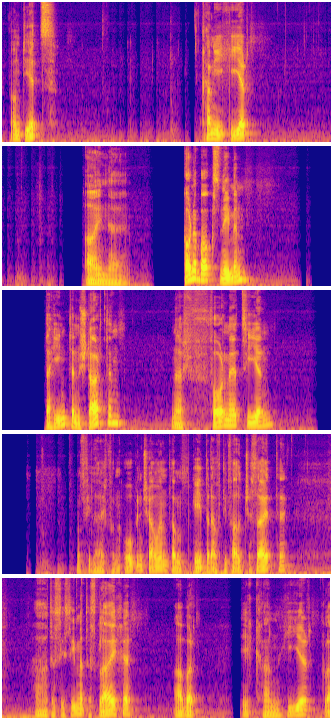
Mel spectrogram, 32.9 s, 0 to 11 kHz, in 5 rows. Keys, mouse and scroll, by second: 3.3 middle click, 4.3 shift+middle click, 10.2 click, 15.1 click, 15.2 shift+middle click, 20.5 middle click, 27.7 click.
